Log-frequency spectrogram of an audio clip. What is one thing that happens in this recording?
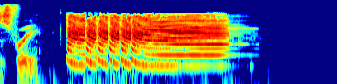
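An air horn blares loudly.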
